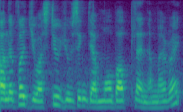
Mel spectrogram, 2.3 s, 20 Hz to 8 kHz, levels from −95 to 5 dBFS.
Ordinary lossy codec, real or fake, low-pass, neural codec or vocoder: none; real; none; none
